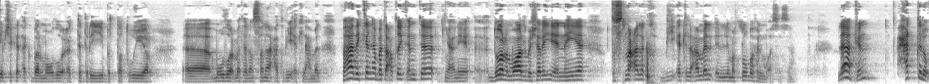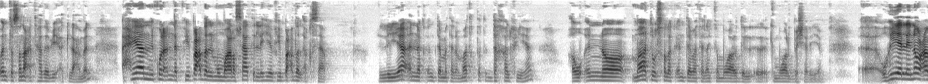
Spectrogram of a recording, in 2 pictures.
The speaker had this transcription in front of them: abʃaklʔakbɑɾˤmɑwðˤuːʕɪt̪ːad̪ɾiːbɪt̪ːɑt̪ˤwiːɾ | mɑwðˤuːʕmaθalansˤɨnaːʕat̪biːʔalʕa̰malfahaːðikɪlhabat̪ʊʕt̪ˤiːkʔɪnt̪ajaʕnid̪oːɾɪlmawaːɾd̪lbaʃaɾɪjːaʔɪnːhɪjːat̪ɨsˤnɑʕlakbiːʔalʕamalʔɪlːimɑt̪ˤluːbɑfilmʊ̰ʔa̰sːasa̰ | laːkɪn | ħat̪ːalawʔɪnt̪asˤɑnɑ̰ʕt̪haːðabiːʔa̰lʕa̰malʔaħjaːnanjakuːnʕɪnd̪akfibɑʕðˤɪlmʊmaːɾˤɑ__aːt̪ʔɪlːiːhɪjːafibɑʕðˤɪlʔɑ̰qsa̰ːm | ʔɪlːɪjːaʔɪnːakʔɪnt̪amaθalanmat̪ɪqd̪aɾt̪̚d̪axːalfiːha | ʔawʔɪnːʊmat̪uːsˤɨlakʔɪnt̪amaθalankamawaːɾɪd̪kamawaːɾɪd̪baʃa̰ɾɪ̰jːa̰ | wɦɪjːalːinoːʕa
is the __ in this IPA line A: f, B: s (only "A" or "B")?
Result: B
